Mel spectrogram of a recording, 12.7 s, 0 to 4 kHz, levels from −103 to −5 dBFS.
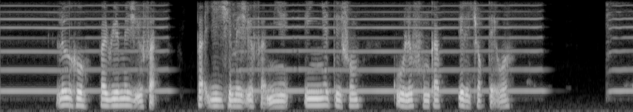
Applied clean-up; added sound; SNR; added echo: none; Bowed string instrument; 13 dB; none.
